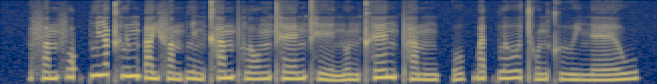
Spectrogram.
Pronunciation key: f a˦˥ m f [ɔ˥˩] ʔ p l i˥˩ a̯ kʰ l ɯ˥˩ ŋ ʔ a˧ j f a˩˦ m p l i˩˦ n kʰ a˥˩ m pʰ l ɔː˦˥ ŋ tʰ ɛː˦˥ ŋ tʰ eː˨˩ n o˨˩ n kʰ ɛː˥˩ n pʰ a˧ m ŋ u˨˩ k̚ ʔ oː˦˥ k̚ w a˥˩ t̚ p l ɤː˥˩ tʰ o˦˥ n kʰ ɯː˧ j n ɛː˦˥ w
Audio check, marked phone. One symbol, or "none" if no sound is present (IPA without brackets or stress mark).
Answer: ɔ˥˩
